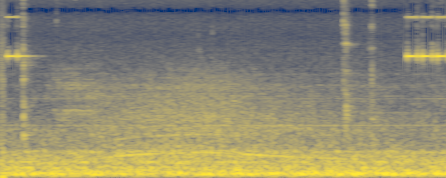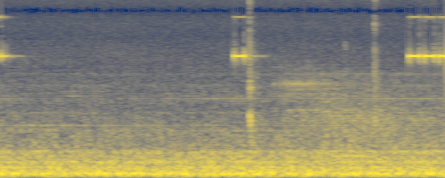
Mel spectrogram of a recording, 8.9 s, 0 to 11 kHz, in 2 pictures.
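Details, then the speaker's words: Broken PS3 consoles powered on one by one: short high beeps at power-on, later a quick beep burst as the console shuts down with the yellow light of death. "so far all of them seem to have the notorious yellow light of death problem"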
